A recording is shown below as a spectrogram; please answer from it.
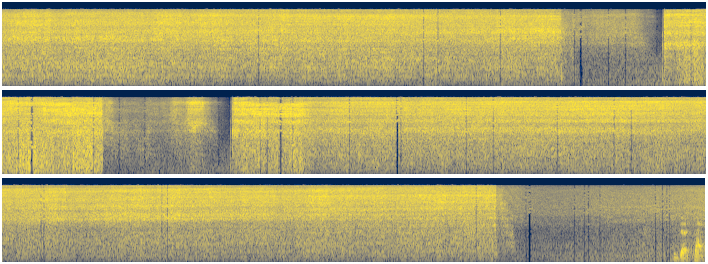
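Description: Plasma cutter cutting through diamond-plate steel: a loud, steady hiss of the arc and its air jet. The cut breaks off twice, briefly, about nine and thirteen seconds in, and stops about a second and a half before the end.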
